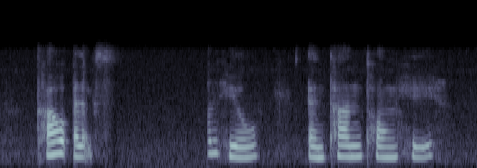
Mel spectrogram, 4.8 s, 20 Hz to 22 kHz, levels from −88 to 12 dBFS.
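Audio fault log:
1.05–2.09 s, long network dropout: roughly a second of audio never arrives, most likely lost in transit. The receiver covers the whole gap with concealment rather than silence. The last sound is stretched into a buzzy, hissy continuation that fades. Sound resumes at 2.09 s with that second of material missing. The surrounding audio tops out near 8 kHz, consistent with an Opus call path.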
